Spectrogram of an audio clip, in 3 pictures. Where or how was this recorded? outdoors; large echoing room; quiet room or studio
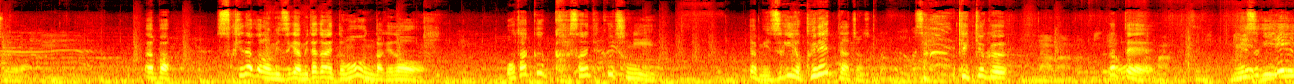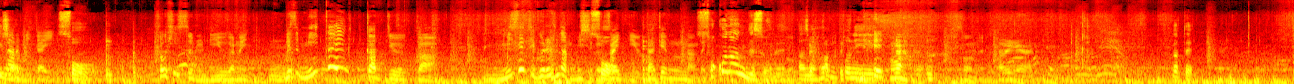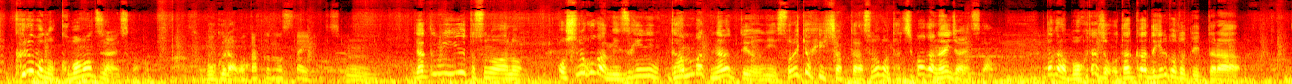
outdoors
